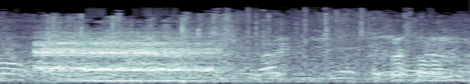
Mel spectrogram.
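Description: A long held shout of about a second, a single drawn-out call cutting through the spectators' chatter at a football match, which carries on around it.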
